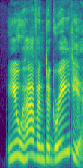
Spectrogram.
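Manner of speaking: ordinary delivery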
